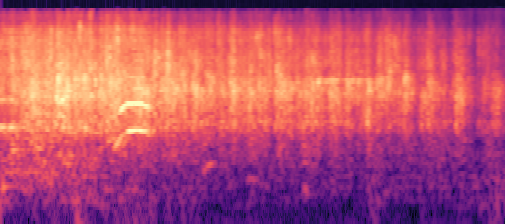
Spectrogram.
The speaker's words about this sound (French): Là, vous pouvez applaudir du coup.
